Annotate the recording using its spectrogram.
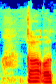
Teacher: क और ख का उच्चारण कंठ से होता है। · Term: कंठ ध्वनियां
